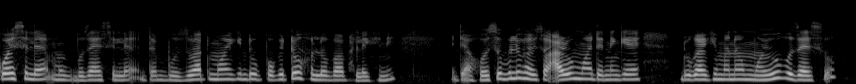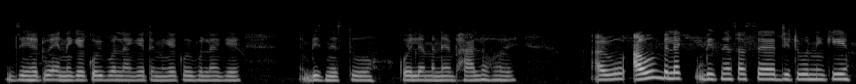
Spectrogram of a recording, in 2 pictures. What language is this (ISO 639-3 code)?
asm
